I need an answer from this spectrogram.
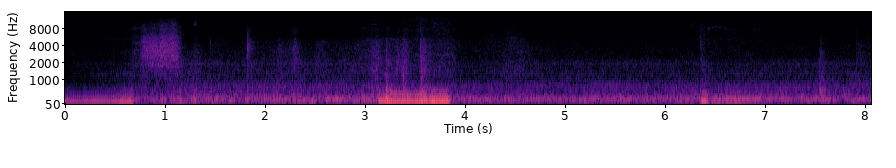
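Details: Maria, a Somali cat, snores loudly while sound asleep in the middle of the night; two low droning snore tones, a short one at the start and a louder, rougher one about three seconds later, over a soft steady hiss.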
